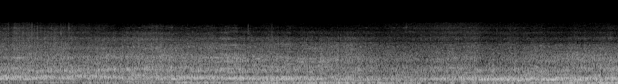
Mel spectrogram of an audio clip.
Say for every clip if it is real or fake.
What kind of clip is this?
fake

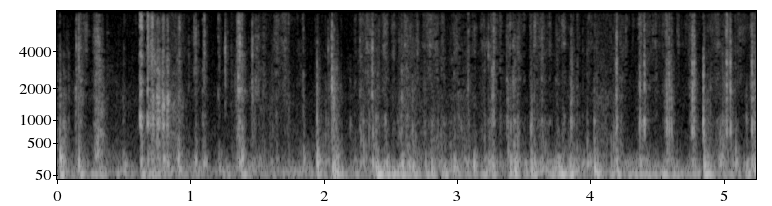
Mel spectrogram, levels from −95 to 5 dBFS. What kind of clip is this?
real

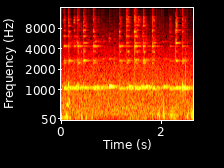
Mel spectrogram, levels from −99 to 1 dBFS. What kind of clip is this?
fake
